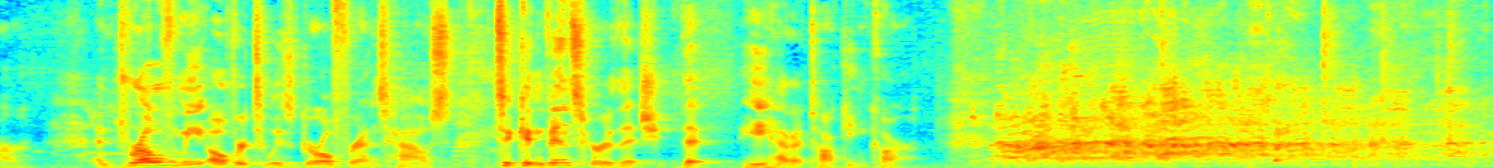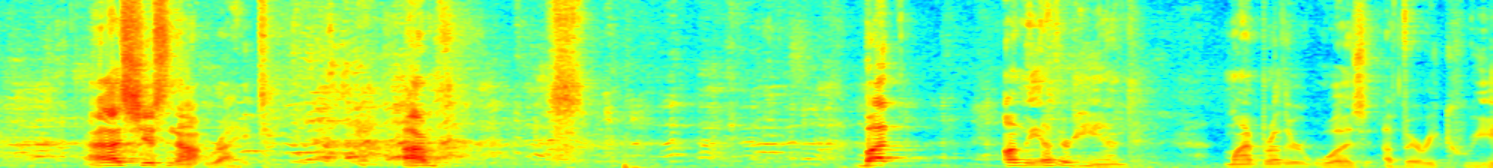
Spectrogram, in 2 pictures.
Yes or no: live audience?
yes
